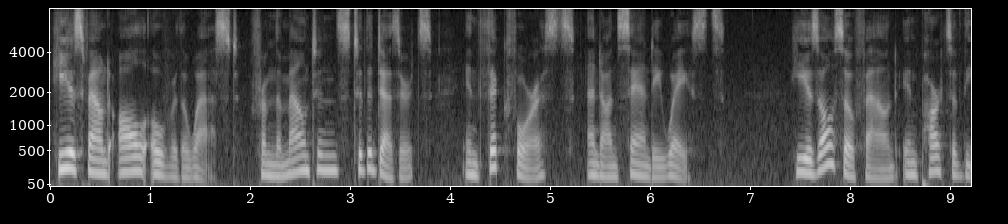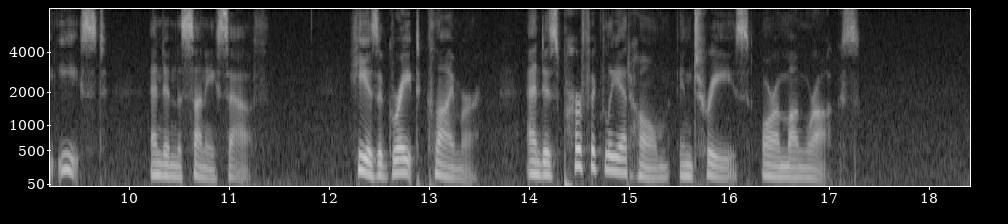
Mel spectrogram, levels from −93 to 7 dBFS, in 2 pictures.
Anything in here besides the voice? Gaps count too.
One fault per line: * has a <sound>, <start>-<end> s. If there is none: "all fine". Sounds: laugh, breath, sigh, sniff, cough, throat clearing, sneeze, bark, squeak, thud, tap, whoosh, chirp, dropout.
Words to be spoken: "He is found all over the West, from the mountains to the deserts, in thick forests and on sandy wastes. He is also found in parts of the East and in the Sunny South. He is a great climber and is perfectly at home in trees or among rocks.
all fine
